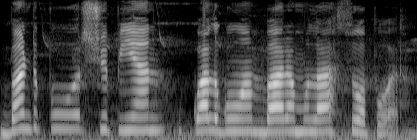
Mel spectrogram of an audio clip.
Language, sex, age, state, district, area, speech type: Kashmiri, female, 18-30, Jammu and Kashmir, Bandipora, rural, spontaneous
